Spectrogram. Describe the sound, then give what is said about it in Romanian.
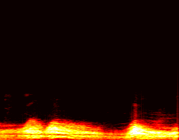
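Several cats meow insistently for food, their drawn-out, overlapping cries fairly loud, rising in a fresh wail near the end. “Stați pisicuțelor că vă dau la toate de mâncare, îndată. Uf, că multe mai sunteți.”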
